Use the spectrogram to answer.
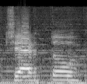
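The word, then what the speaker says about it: certo: और यहाँ भी आप देख सकते हैं कि सी के बाद ए आ रहा है तो ये चे बनेगा, चैरतो।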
